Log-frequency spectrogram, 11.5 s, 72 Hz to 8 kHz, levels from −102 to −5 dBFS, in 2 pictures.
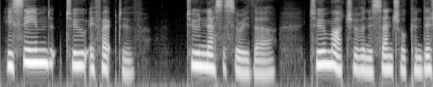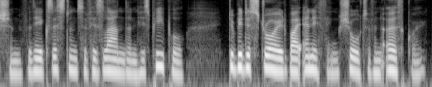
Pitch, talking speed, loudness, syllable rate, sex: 185 Hz, 160 wpm, -18 LUFS, 5.3 syllables/s, female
